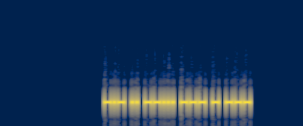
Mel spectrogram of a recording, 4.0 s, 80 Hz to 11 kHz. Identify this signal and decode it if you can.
Morse code, heard as a keyed tone, about 40 wpm, 700 Hz. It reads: KI7OTO
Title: USA Call Signs - 6 Characters - 40wpm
